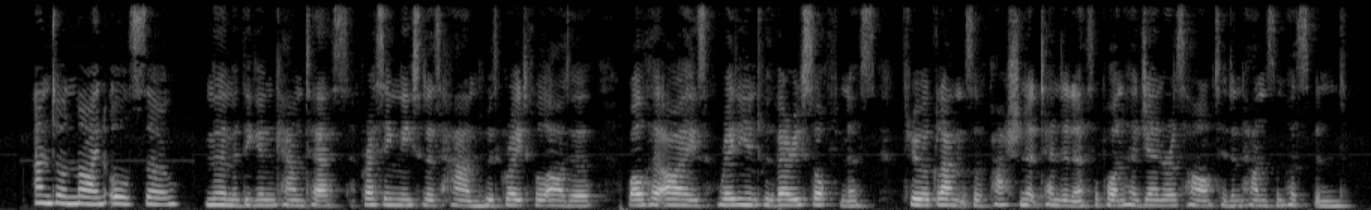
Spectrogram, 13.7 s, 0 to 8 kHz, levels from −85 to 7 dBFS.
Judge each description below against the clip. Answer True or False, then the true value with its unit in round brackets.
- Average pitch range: False (1.8 semitones)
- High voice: True (210 Hz)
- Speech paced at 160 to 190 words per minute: False (150 wpm)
